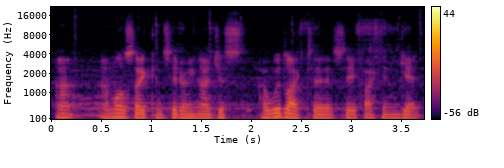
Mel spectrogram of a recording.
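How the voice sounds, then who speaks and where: A man's voice: medium pitch, level tone, fairly quick, warm tone, a little hiss or hum. An Australian man giving casual gameplay commentary, musing and thinking aloud to himself. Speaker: gaming video host.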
